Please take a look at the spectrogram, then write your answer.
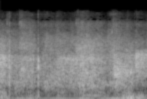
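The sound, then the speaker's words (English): An audience claps steadily to welcome the next speaker, many hands producing a dense, crackling patter that stays loud and even for the whole moment, with no voices standing out. “Give him a clap.”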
